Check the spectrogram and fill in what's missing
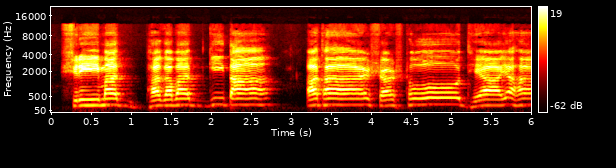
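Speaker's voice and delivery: slow, measured Sanskrit chanting; solemn recitation. Acted. Teacher begins the reading of the chapter, slow solemn recitation. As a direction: announce the chapter like a sacred reading.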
